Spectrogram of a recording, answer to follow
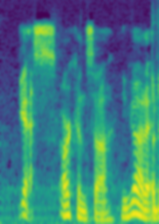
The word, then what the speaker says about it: Arkansas: You said Kansas, and then I looked at Kansas at Google, and there's another state called, I think it's pronounced Arkansas. Yes, Arkansas.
